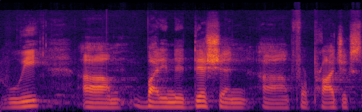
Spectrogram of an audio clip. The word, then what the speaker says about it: WUI: and being in the, if I pronounce it correctly, WUHU. WUI, thank you, WUI.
